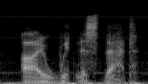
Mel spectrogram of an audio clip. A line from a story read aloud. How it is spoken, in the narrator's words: the ambassador hissed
